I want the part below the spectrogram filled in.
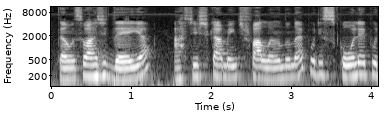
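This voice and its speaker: A woman's normal speaking voice at a moderate pace, with fairly even intonation. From Bahia, Brazil (Candeias). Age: 30s. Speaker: dancer and audiovisual artist. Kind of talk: podcast interview. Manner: relaxed, conversational with many fillers.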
